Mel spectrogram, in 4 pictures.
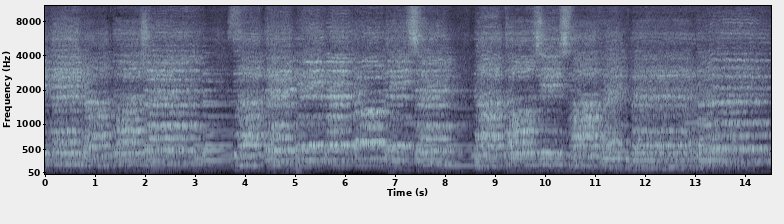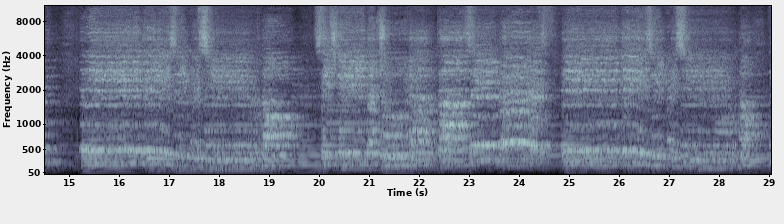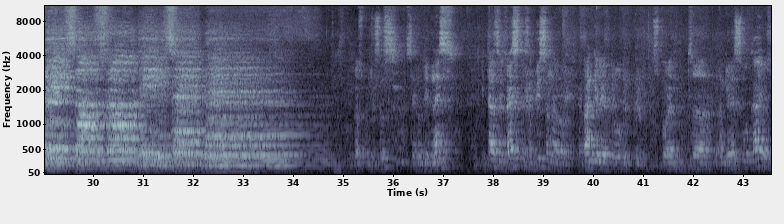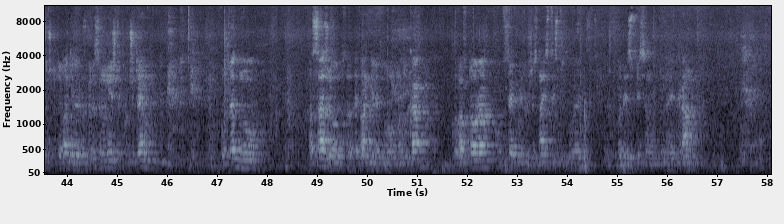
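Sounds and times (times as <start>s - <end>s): choir singing a hymn: 0.0s - 35.4s.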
